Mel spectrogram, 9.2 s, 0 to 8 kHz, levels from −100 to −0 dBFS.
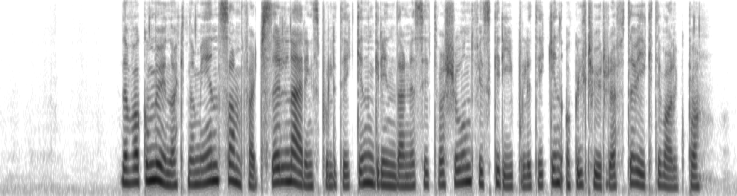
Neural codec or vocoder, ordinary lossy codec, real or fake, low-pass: codec, 16 kHz, 16 kbps, FreqCodec, larger model; none; fake; none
